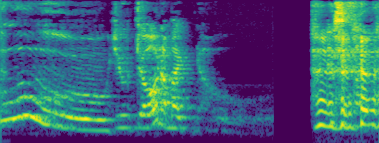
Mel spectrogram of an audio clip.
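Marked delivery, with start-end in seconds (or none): 0.0-1.6 teasing surprise. Retold or imitated. Girlfriend's teasing reply, quoted. 2.0-2.7 curt hushed no. Retold or imitated. Her own curt answer, quoted.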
